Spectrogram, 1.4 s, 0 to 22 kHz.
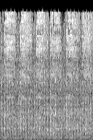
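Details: Peugeot 508 2.0 BlueHDi 180 hp diesel: steady idle with a dense clattering rattle layered over the low rumble; odd noise at idle, cause not pinned down.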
